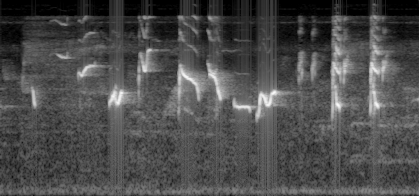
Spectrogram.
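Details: Orange-headed thrush song used as a lure to get other birds singing: a rapid series of clear, varied whistled notes and slurred phrases, rising and falling in pitch. The notes come in quick bursts over a quiet background.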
